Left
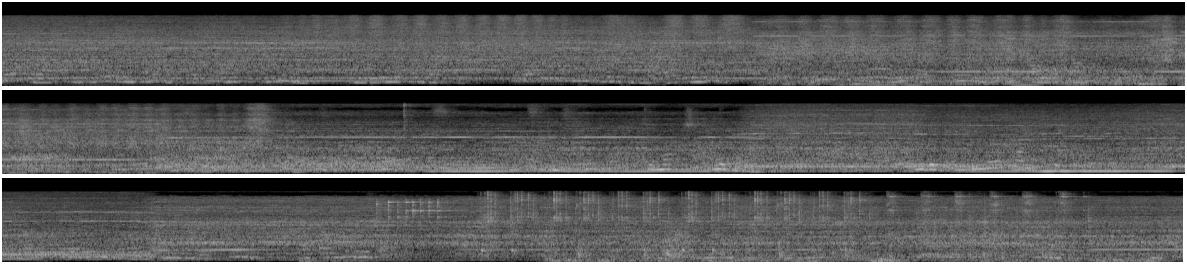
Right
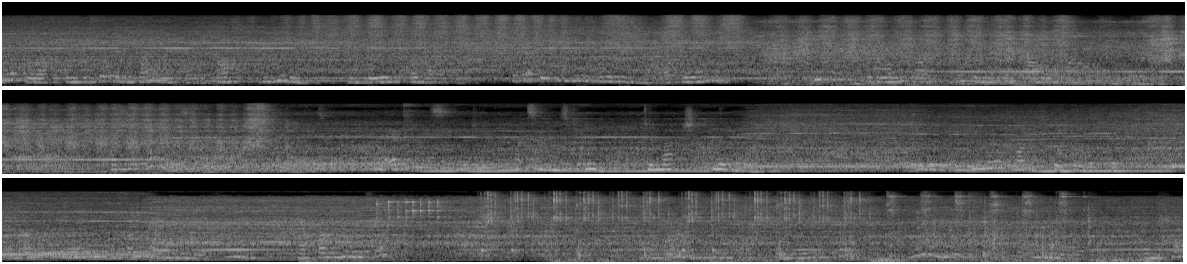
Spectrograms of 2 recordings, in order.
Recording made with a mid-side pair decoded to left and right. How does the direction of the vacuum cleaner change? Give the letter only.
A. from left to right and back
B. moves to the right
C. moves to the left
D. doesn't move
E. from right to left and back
A.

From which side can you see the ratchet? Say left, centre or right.
centre.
